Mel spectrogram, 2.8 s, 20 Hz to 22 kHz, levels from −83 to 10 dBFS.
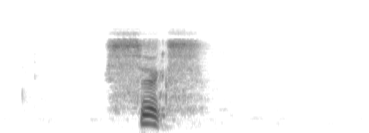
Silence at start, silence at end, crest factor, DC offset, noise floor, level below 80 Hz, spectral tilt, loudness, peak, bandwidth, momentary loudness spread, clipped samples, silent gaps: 0.8 s; 1.25 s; 22 dB; under 0.1%; -81 dBFS; -88 dBFS; -0.5 dB/octave; -27 LUFS; -10 dBFS; 10.5 kHz; 11 LU; under 0.1%; none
